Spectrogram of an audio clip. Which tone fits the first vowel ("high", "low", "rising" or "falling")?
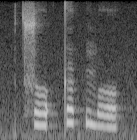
low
